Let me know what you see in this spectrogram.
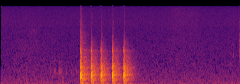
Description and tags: Someone knocking five times on a door. Heard from an inside perspective, but can be effected to sound like the knock is coming from the other side of the door.
banging, door, hit, hitting, impact, impacting, Knock, knocking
